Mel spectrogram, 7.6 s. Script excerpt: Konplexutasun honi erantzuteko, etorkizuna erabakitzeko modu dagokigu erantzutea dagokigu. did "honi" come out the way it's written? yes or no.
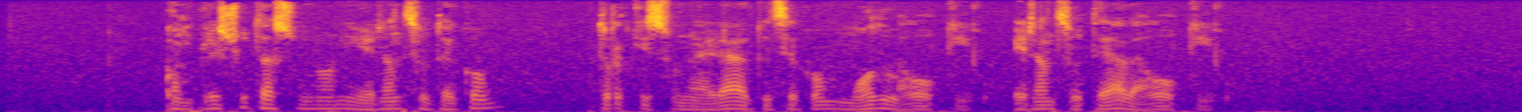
yes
